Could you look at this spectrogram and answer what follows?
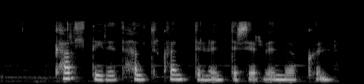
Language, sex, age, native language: Icelandic, female, 20-29, Icelandic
